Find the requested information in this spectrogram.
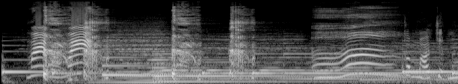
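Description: About four harsh, explosive coughs from an adult acting in an advertisement, over steady background music; an acted cough.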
